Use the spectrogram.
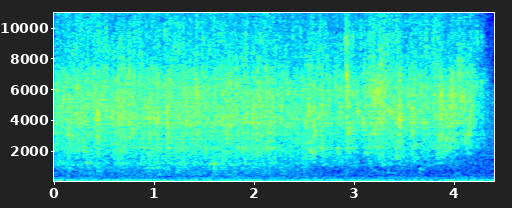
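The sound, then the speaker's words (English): A toilet is flushed by a person, a steady rush of running water that carries on evenly for several seconds, with no voices over it. “See, he flushed the toilet now.”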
